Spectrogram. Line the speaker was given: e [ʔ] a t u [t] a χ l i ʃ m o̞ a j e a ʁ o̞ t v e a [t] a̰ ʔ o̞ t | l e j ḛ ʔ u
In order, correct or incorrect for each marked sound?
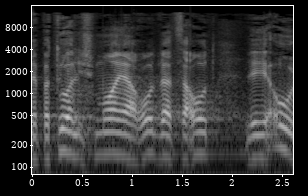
incorrect: p, incorrect: none, incorrect: t͡s

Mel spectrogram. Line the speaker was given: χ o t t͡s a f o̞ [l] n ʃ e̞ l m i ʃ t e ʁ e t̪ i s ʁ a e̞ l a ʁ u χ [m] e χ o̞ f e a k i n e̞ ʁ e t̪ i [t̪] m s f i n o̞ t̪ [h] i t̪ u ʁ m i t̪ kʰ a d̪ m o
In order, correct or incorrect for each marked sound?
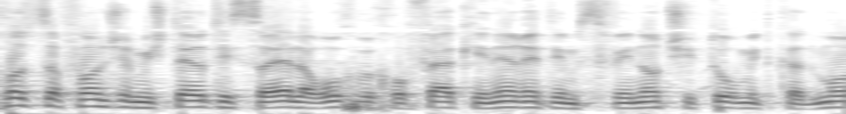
incorrect: none, incorrect: b, incorrect: none, incorrect: ʃ

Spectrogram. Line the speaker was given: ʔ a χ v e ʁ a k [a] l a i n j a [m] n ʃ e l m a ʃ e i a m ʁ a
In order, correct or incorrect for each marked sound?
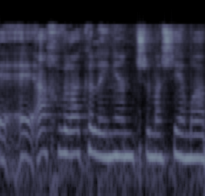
correct, incorrect: none

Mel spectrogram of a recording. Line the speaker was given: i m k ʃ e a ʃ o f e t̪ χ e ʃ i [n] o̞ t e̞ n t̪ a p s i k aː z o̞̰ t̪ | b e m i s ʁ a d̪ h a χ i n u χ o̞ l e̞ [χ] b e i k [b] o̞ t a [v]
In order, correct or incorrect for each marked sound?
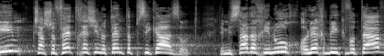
correct, correct, incorrect: v, correct

